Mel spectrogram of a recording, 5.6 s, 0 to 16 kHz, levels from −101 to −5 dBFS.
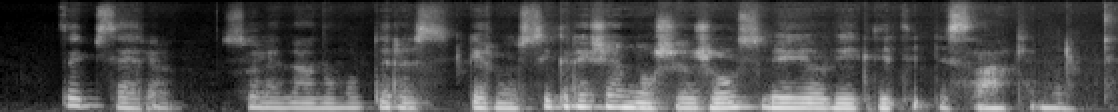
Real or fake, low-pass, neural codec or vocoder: fake; 14.4 kHz; codec, 32 kHz, 1.9 kbps, SNAC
